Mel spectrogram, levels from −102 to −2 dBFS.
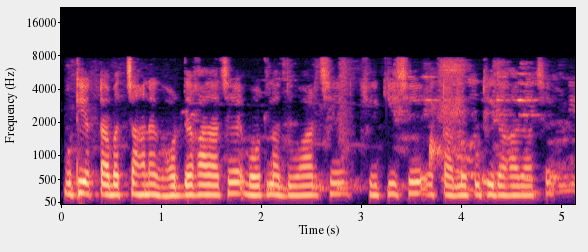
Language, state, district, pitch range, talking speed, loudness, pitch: Surjapuri, Bihar, Kishanganj, 190-215 Hz, 230 wpm, -16 LUFS, 200 Hz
